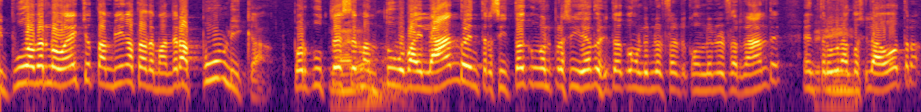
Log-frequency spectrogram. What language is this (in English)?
Spanish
